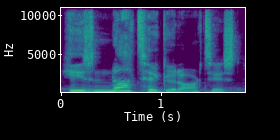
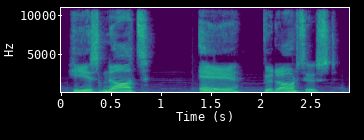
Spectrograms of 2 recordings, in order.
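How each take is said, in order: First: The t runs straight into the following vowel. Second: The t is released separately before the next word. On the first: The speaker calls it right. "میگیم" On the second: The speaker calls it wrong. "نمیگیم"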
